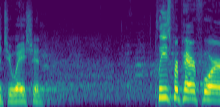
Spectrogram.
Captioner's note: audience laughing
